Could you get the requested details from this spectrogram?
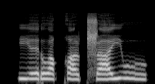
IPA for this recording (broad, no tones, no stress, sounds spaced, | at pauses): j e ɾ o qʷ a ʈ͡ʂ a j u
